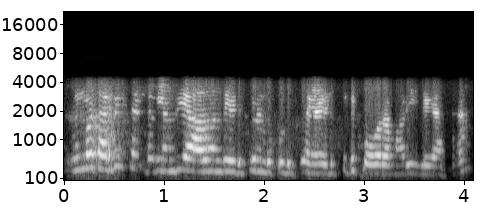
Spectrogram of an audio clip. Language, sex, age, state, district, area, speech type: Tamil, female, 18-30, Tamil Nadu, Chennai, urban, conversation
